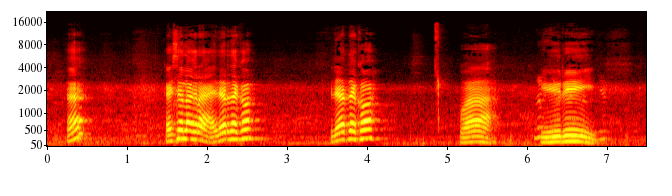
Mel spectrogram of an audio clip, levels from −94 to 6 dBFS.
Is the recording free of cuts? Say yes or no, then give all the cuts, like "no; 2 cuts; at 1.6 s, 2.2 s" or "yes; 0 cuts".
yes; 0 cuts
